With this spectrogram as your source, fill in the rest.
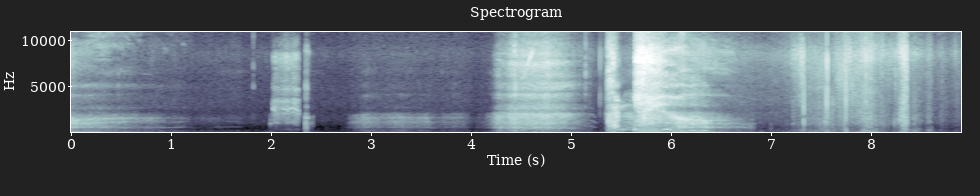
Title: Very wet allergy sneezes (f)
